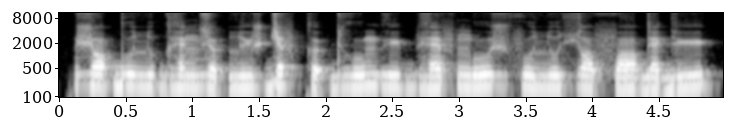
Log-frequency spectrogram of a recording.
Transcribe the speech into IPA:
ʒ ɔ ʔ ɡ u ʎ u ɡʱ ɛ ŋ z ɵ ʔ ʎ y ʒ ɟ ɛ f k ɵ ʔ dʱ u m ɦ y bʱ ɛ f ŋ u ʒ f u ʎ u ç ɔ f ɔ ɡ ɛ ɡ y

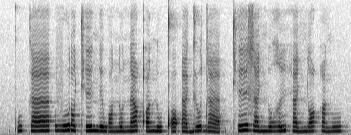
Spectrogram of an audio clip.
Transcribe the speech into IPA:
kʼ u k æ | v o ɾ ɒ cʰ e ŋ e w ɒ n o n æ qʼ u n u kʼ ɒ ʔ æ ɡʲ o d æ | cʰ e z æ ɲ u ʁ i h æ ɲ ɒ q e ŋ u

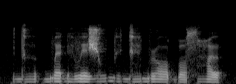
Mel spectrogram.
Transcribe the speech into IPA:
d ə̤ | b w ɛ ɠ ɛ̤ β e ʒ ṳ b e̤ ɡ ɛ̤ b ɹ ɔ ɓ u sˤ ɦ ə

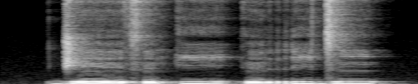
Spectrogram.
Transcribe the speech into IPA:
d͡ʒ ẽː s ẽ k iː k ẽ r i d͡z ĩ

